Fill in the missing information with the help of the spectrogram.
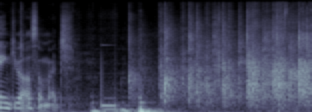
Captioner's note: audience clapping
